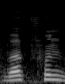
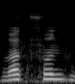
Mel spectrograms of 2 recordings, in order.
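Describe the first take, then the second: Both takes have the same delivery.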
